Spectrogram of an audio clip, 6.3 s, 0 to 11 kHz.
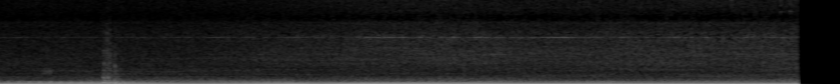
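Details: Nissan G35 with G37/350Z parts, first start-up after the work with the oil pan reinstalled and air bubbles still in the coolant: smooth, steady low idle with an even rumble and no knocks or ticks.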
